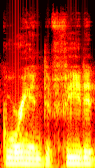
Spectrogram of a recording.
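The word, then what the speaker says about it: Gorre & Daphetid: Allen his layout that gorian defeated that's how it's pronounced Corian defeated this car was made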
